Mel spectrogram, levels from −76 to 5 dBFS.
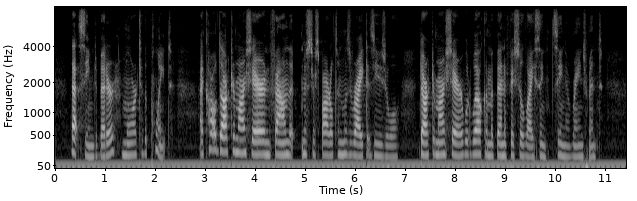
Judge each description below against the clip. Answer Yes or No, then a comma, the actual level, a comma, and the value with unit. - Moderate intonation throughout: No, narrow, 2.3 semitones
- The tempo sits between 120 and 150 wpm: Yes, average, 145 wpm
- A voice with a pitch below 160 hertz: No, medium, 180 Hz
